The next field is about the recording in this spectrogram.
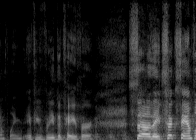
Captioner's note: audience laughs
